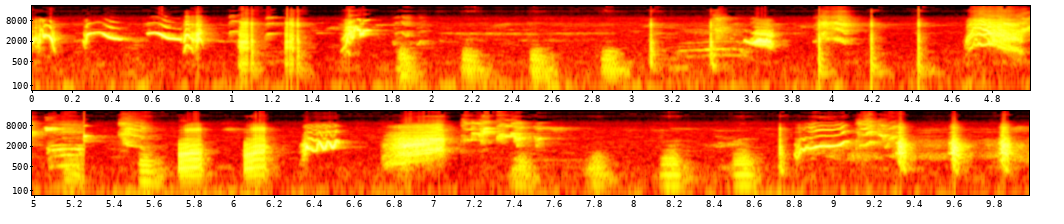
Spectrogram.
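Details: Noisy Javan myna song meant for teaching other mynas: loud harsh squawks alternate with rattling notes and upslurred whistles, repeated in quick jerky phrases.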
